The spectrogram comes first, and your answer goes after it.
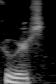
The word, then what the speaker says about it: Coors: Coors.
